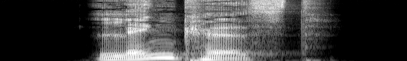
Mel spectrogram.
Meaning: second-person singular subjunctive I of lenken
- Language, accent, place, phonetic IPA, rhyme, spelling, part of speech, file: German, Germany, Berlin, [ˈlɛŋkəst], -ɛŋkəst, lenkest, verb, De-lenkest.ogg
